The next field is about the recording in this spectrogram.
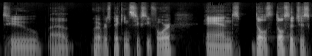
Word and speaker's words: Dulcich: I think Dulcich, yeah, you pronounced it correctly.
